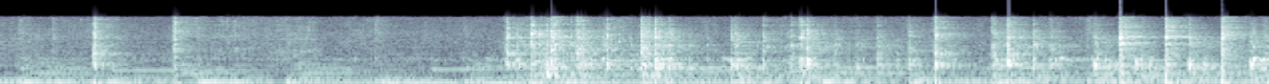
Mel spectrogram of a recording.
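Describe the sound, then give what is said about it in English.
Onion and garlic fry in a pan as they are stirred. A steady sizzle runs beneath repeated scraping clicks of a utensil against the pan, which grow louder and busier after the first couple of seconds. “So our onion and garlic is cooking along nicely. It's almost tender.”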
